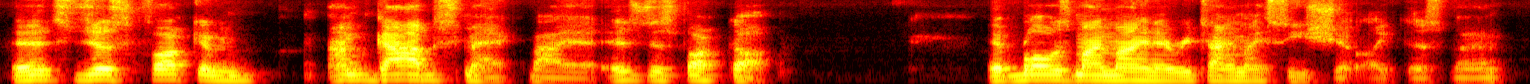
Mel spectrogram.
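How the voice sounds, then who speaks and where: A man's voice: medium pitch, unhurried, fairly bright tone. A man hosting a casual livestream, chatting with viewers and ranting with heavy profanity. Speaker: livestream host.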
